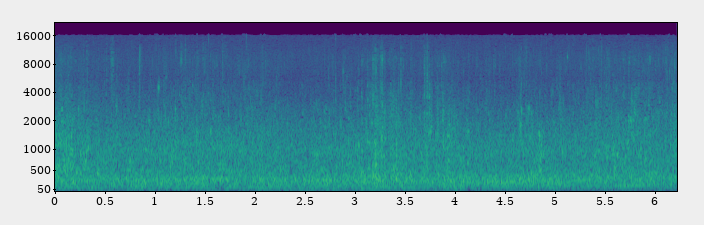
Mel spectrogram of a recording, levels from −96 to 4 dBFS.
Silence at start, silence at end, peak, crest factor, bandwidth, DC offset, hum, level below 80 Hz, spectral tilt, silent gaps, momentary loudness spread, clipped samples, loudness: 0 s; 0 s; -14 dBFS; 18 dB; 17 kHz; under 0.1%; none; -54 dBFS; -4.5 dB/octave; none; 3 LU; under 0.1%; -32 LUFS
